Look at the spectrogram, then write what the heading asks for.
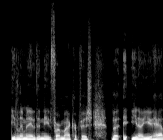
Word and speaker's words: microfiche: is it the mic micro fish eh you're eating my net it's a microfiche you're over pronouncing it what are you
